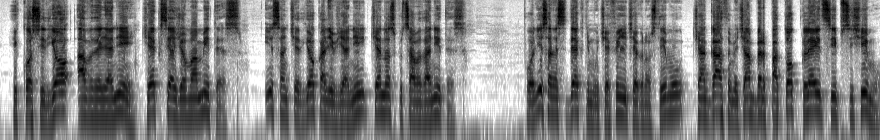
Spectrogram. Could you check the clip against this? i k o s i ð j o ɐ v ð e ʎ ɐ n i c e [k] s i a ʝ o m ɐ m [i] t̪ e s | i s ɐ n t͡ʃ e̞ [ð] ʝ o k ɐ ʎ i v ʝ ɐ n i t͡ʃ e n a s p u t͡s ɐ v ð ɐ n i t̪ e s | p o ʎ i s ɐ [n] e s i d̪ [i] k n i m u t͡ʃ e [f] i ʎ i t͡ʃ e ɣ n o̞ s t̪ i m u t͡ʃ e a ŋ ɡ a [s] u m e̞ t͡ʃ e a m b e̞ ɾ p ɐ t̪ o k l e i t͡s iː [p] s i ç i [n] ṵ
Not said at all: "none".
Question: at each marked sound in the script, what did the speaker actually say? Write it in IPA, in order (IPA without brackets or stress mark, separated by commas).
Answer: k, i, ð, n, e, f, θ, p, m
